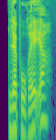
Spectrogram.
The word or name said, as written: laborere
